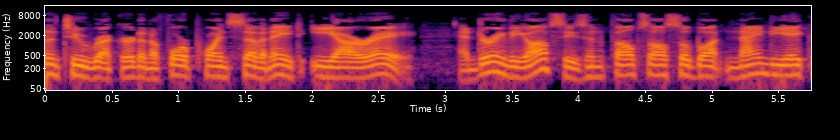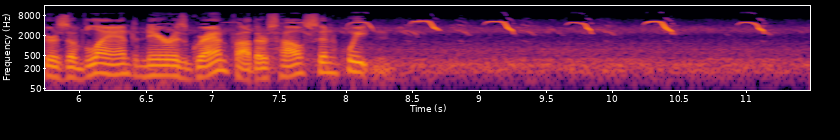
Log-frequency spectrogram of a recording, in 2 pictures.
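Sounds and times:
speech: 0.0s - 8.6s
huge flock of chickens clucking in chicken house: 5.6s - 11.4s
sharp high chicken squawks: 7.1s - 11.4s.

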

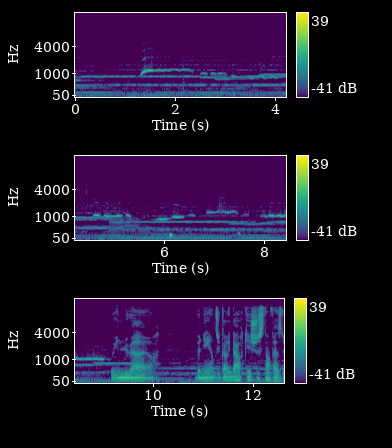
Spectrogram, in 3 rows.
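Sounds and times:
person whistling a simple melodic line: 1.3s - 9.3s
speech: 9.2s - 9.9s, 10.9s - 12.6s.

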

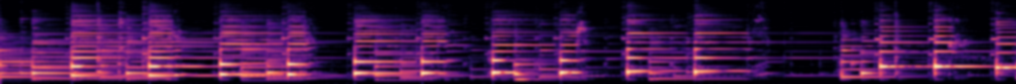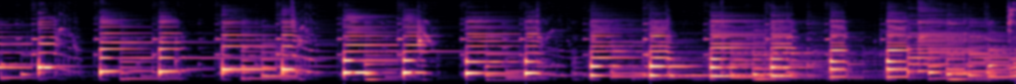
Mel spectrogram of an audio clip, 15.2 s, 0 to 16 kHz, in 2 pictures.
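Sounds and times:
banjo chord voicings on the first, third and fourth strings climbing up the neck: 0.0s - 15.2s.

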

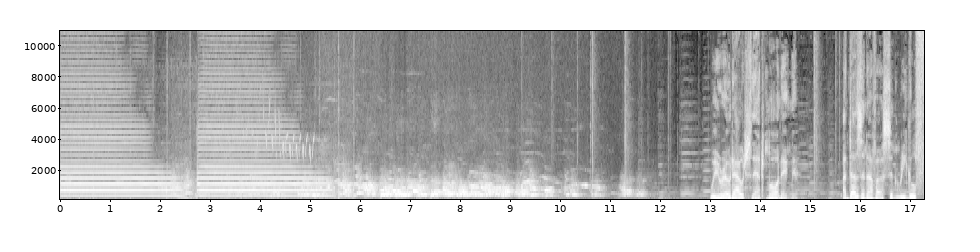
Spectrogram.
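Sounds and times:
hunting horn blasts at a morning hunt on an estate: 0.0s - 7.6s
pack of tracking hounds howling and baying: 0.9s - 12.3s
speech: 13.0s - 14.8s, 15.7s - 17.2s.

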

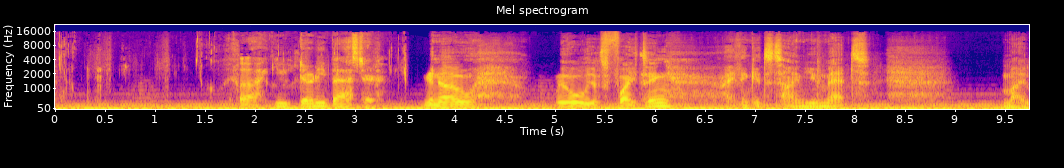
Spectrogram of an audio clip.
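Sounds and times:
wet chewing on a piece of arm flesh: 0.0s - 3.7s
speech: 1.8s - 8.2s, 9.5s - 9.7s.

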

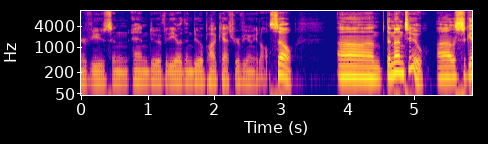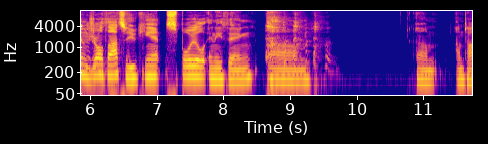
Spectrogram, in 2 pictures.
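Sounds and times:
speech: 0.0s - 9.5s, 10.9s - 11.7s
throaty cough: 8.6s - 9.8s.

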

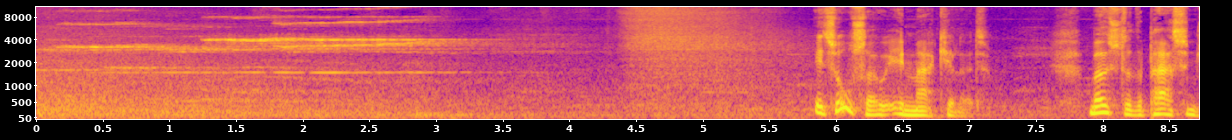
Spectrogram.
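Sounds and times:
high-pitched metro train wheel squeals: 0.0s - 4.0s
metro train rolling along underground rails: 0.0s - 6.5s
speech: 5.8s - 8.7s.

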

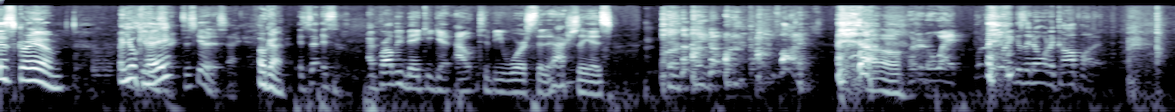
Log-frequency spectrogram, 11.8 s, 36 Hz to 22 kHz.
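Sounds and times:
speech: 0.0s - 11.4s
person coughing after eating: 6.6s - 9.0s, 9.8s - 10.2s.

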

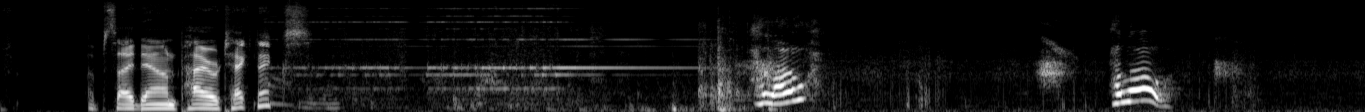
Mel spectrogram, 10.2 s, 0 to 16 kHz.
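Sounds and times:
speech: 0.7s - 2.6s, 5.6s - 6.2s, 8.3s - 8.9s
telephone ringing: 2.0s - 6.0s.

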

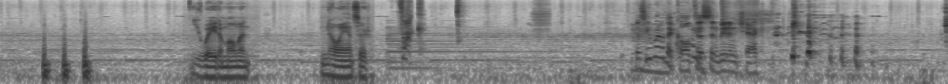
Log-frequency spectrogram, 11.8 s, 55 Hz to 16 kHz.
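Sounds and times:
firm knocking on a door: 0.5s - 1.2s
speech: 2.4s - 3.2s, 4.0s - 5.3s, 7.9s - 9.8s
laughter: 7.8s - 11.1s.

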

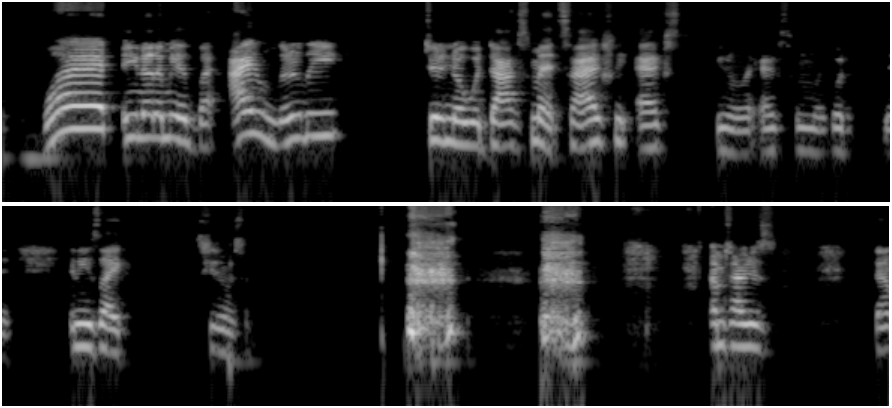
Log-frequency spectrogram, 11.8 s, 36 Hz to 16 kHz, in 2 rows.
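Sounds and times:
speech: 0.2s - 7.7s, 8.6s - 11.8s
harsh cough muffled into a shirt: 8.6s - 9.9s
faint wheezy breath: 9.1s - 10.5s.

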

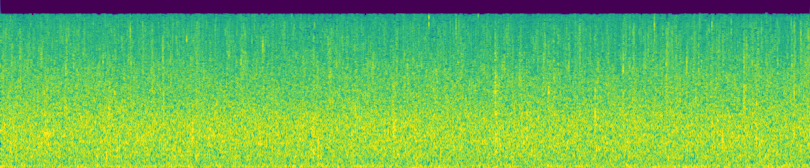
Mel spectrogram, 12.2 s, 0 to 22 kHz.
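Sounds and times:
rain: 0.0s - 12.1s.

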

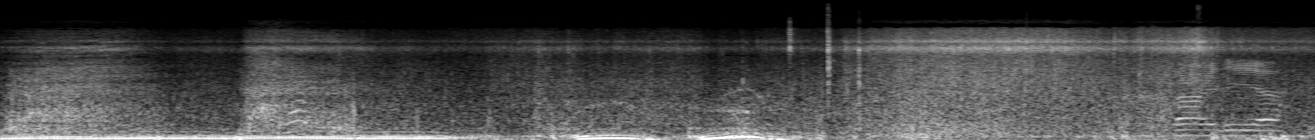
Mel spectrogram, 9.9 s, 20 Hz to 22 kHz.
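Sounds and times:
low boat motor drone: 0.0s - 6.4s
churning rising water rushing by a boat during whale tagging: 0.0s - 9.8s.

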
